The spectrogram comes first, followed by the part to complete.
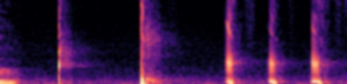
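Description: A singer's hand claps keeping time between sung lines: a light clap, then a sharp louder clap about half a second later. Near the end come a few quick falling vocal glides.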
